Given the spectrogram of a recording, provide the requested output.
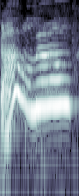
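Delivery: high, loud, rushed cartoon pig; Piggy shrugging to Elephant, high and fast. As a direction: blurt it out like a flustered pig. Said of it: "Pig's like".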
